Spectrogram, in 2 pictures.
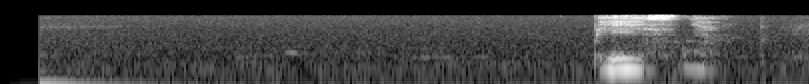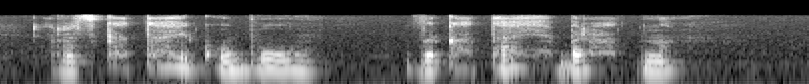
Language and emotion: Russian, sad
